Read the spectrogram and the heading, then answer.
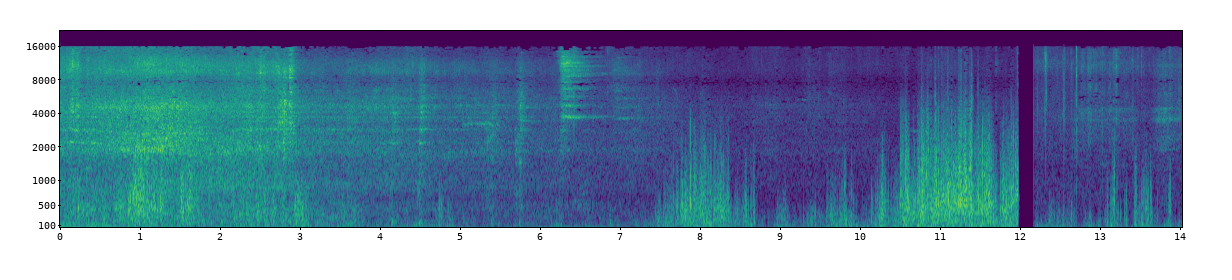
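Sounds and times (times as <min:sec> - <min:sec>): train wheels rumbling on rails: 0:00.0 - 0:08.6
train clicks: 0:03.9 - 0:06.6.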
